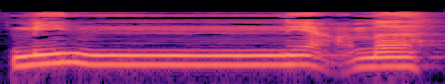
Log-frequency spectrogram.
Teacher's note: والآن مع إدغام النون الساكنة أو التنوين بحرف النون، أمثلة ذلك من نعمة، دخلت أو أدغمت النون الساكنة بالنون التي بعدها وشددت النون الثانية واستغرق زمن الغنة حركتين وصار نطقها الصحيح هكذا من نعمة. · Term: إدغام بغنة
